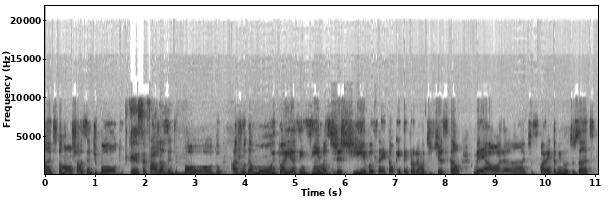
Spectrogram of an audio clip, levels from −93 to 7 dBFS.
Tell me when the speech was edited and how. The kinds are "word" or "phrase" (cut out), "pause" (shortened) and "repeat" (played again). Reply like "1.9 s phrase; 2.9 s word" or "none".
none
